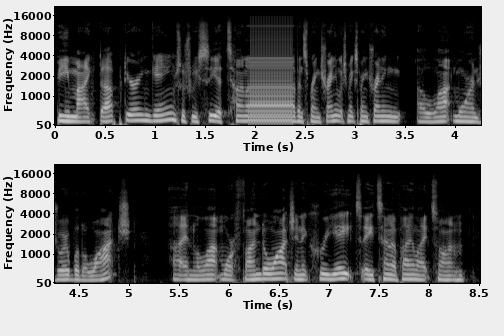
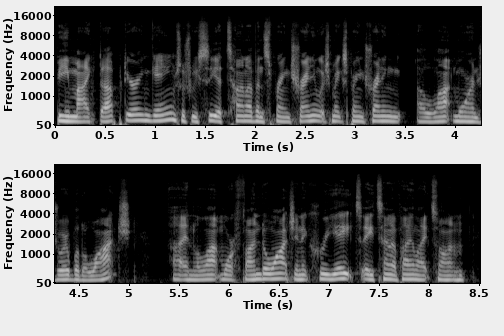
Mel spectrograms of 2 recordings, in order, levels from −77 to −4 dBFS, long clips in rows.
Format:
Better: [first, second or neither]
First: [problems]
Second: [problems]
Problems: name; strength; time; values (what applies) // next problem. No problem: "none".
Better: second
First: audio freezing; at 2 s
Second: none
